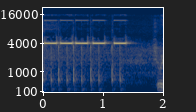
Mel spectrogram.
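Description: Andrew James halogen oven's control panel beeping as the timer button is pressed and held, the minutes stepping up: a steady high beep pulsing about five times a second that stops about one and a half seconds in.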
